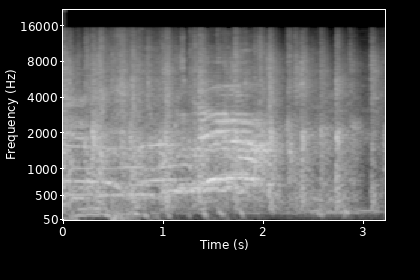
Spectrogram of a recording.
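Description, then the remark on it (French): A live audience applauds with dense, steady clapping mixed with crowd voices, then the applause thins out into a few scattered claps as it dies away. “le premier, il n'y a plus d'applaudissements à faire jusqu'à la fin.”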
